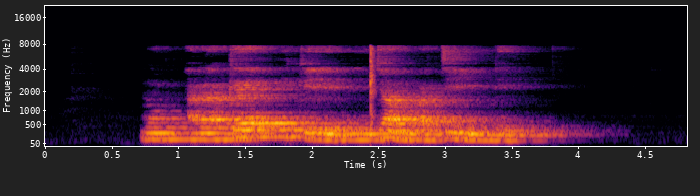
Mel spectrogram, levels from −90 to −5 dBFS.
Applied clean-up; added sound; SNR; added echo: none; Clapping; 15 dB; reverberation time 1.2 s.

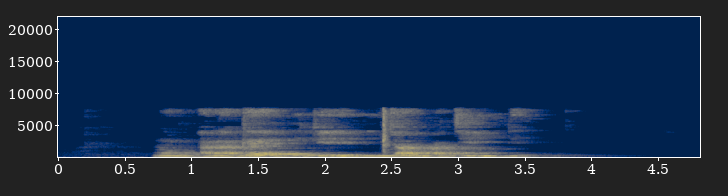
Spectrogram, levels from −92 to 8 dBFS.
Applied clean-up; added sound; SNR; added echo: classical method WPE with log-MMSE.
